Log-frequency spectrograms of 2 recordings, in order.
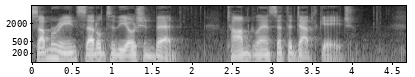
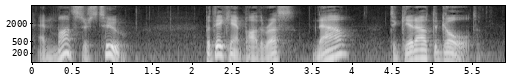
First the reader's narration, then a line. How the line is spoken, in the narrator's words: exclaimed Captain Weston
